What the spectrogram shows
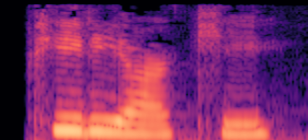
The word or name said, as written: pediarchy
